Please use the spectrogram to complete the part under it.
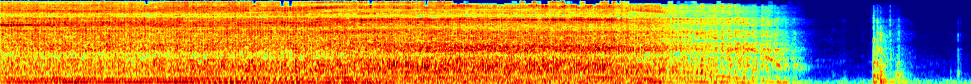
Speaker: Well, yeah, if you're not quite sure what that noise is, I'll try and show you with some lighting. You can see down there, that belt.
